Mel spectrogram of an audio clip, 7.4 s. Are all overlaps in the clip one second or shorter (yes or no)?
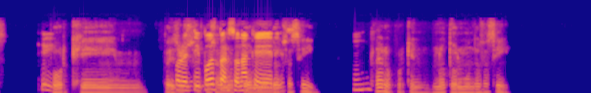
no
